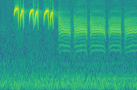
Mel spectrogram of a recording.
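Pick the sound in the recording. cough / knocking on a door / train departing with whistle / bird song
bird song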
